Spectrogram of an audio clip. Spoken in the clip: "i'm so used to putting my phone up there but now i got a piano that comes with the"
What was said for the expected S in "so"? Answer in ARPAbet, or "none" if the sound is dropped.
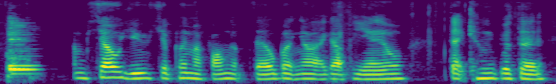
SH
